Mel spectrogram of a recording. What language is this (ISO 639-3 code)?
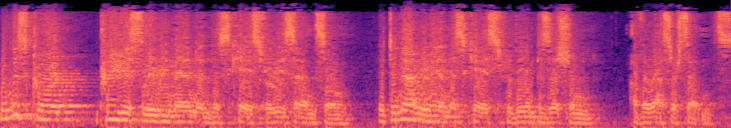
eng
